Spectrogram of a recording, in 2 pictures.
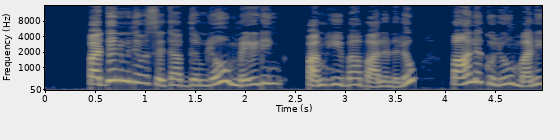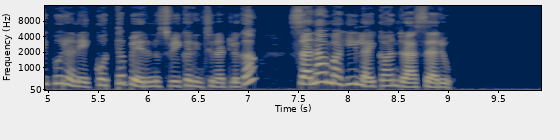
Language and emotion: Telugu, neutral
